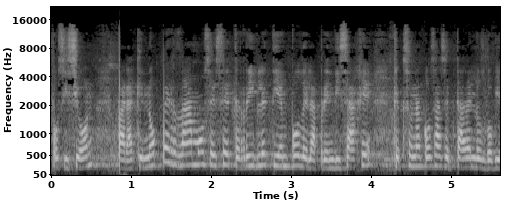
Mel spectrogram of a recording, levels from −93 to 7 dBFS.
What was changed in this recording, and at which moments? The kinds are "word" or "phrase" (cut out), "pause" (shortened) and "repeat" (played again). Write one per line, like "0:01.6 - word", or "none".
0:04.4 - word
